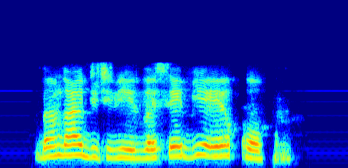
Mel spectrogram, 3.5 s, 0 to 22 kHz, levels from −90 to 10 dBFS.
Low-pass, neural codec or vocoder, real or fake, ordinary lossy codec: 5.4 kHz; vocoder, 22.05 kHz, 80 mel bands, HiFi-GAN; fake; AAC, 32 kbps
